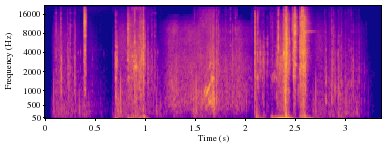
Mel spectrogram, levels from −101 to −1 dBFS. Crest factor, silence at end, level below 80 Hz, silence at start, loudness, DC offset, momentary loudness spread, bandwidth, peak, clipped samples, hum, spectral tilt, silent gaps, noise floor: 24 dB; 0.3 s; -44 dBFS; 0.1 s; -20 LUFS; under 0.1%; 22 LU; over 20 kHz; 0 dBFS; under 0.1%; none; 0.5 dB/octave; none; -44 dBFS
